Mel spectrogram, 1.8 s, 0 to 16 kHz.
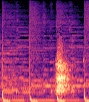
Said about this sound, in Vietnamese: Chó sủa lên một tiếng rồi nhảy qua vạch đích đứng thứ 11.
